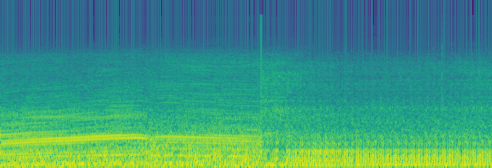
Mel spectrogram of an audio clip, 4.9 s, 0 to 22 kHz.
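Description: Yamaha R1 sportbike's inline-four engine pulling under throttle on the move, its pitch rising steadily for about two and a half seconds. A click then ends the rise, and the engine settles into a steadier, lower sound.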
